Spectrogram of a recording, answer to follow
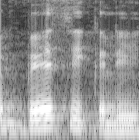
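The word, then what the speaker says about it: basically: तो इसे कैसे पढ़ेंगे, बेसिकली। क्यों? क्योंकि ए के बाद डबल एल वाई है तो यहाँ ए जो है ये साइलेंट हो जाएगा।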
